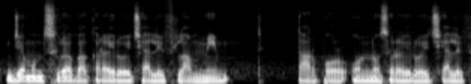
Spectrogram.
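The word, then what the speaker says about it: الم: কিভাবে উচ্চারণ করবো দেখুন আলিফের উপর জবর জের বেশ কিছু নাই কিন্তু এটাকে আমরা আলিফ এভাবেই বলবো তারপর লাম অক্ষরের উপর মোটা চিহ্ন এখানে চার সেকেন্ড টান হবে তারপর মিম অক্ষরের উপর তাজদিদ থাকলে ওয়াজিব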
